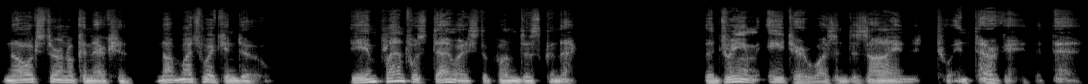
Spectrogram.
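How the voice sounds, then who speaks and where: A weary older police detective, deep voice, gruff and terse, varied intonation, video game dialogue. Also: male voice, lively intonation, a little slow, dry recording, exaggerated voice. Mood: grim, clinical. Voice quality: husky, gravelly. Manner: terse, world-weary, low-key delivery.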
